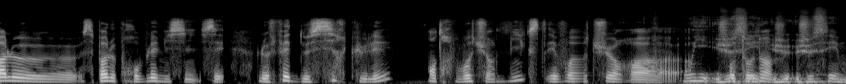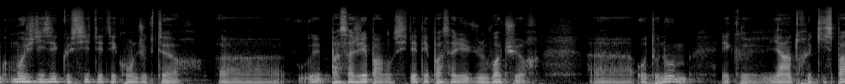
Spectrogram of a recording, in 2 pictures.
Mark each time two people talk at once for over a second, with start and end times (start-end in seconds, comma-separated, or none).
none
